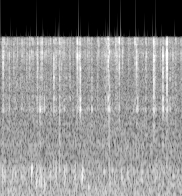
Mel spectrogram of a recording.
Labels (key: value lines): label: ambient
recorder: HydroMoth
